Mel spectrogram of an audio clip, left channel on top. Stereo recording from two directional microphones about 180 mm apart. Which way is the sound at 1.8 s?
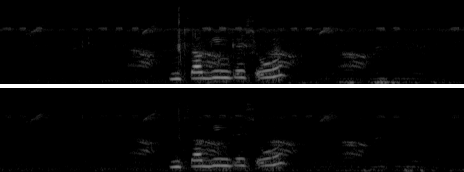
25° left (ahead or behind).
